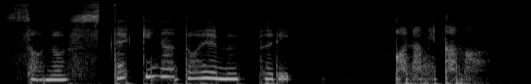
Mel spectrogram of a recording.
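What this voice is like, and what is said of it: Whispering voice. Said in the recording (Japanese): “ささやき声”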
